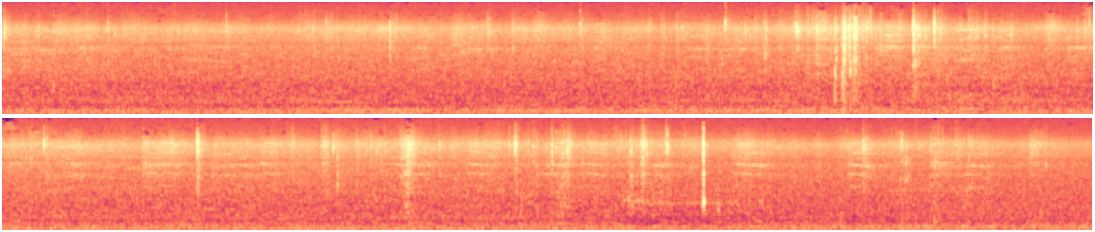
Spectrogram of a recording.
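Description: Outdoor background noise: a steady low hum with scattered short clicks and rustles, a sharp click about two seconds before the end.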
